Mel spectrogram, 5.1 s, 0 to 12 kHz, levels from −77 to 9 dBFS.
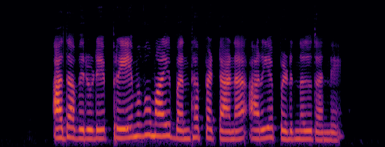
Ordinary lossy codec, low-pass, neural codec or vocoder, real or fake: none; 10.8 kHz; vocoder, 48 kHz, 128 mel bands, Vocos; fake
